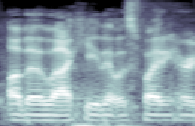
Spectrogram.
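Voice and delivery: ordinary delivery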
